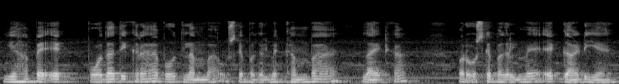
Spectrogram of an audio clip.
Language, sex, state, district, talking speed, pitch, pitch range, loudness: Hindi, male, Maharashtra, Washim, 225 wpm, 120 Hz, 110-125 Hz, -18 LUFS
